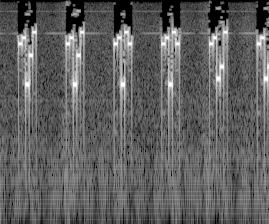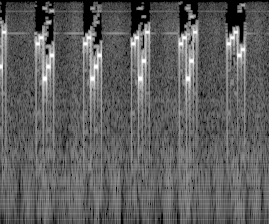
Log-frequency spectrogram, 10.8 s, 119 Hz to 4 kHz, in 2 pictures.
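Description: Five-tone selective call (ZVEI), heard as quick runs of five tones, tones of about 70 ms. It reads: 89160 89160 89108 89108 89240 89240 89246 89246 89250 89250 89067
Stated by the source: ZVEI five-tone call 89336 received via SDR.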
